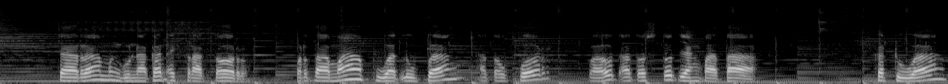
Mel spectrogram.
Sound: drill

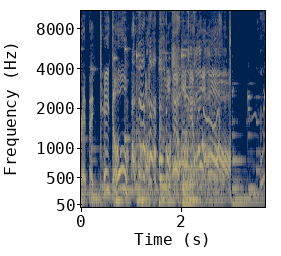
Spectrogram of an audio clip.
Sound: laughing

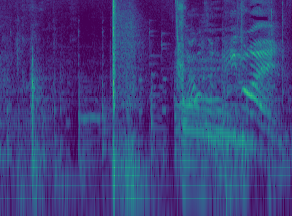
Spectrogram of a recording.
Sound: airzooka explodes

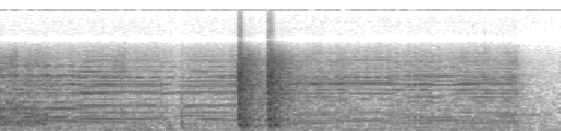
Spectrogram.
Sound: bangs on desk; accordion plays

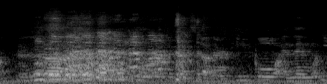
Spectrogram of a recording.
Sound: audience laughs

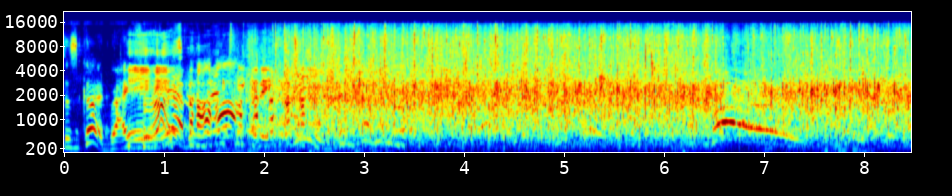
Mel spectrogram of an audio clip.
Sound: applause

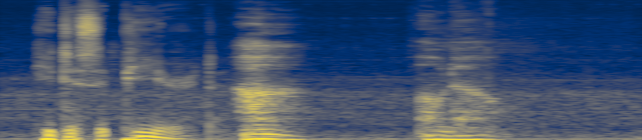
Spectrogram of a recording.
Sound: gasp

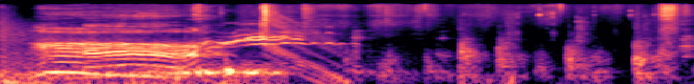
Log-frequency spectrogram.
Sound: gasps; laughs

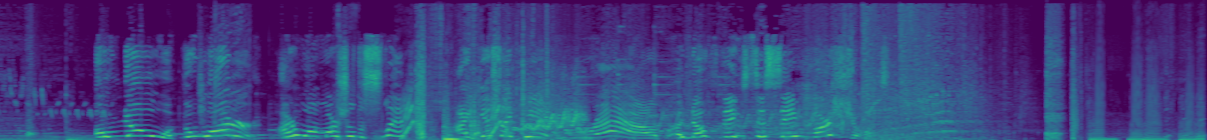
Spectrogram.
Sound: crash

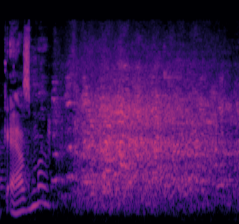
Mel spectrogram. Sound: laughter

